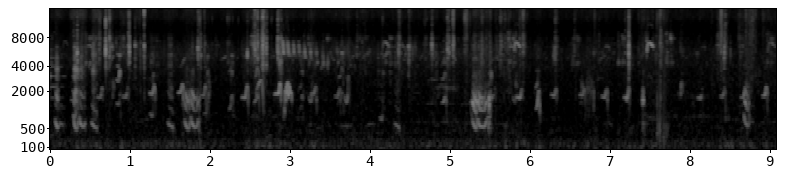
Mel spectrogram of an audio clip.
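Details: Several francolin chicks, named as golden and grey francolin babies, give many short, thin peeps in quick irregular runs across the clip. Some calls are louder clustered notes, and soft low hum sits beneath.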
